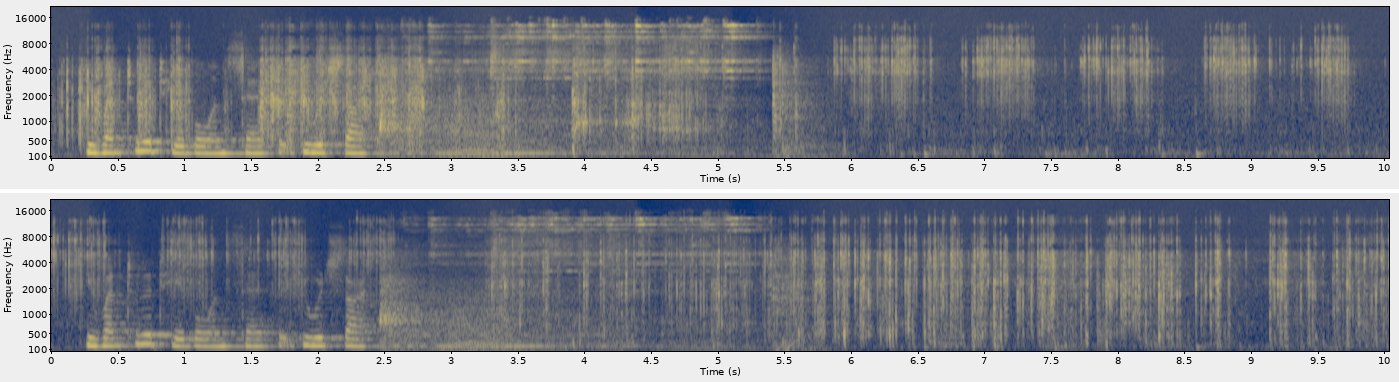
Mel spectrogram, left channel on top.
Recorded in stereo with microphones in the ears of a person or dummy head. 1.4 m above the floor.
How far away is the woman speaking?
About 0.9 m.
